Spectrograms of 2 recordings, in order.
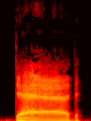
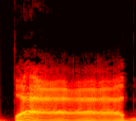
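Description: First: The voice is steady, a plain call. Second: The voice wavers in a whiny way.

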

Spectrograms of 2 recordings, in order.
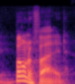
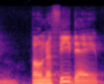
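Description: First: It is pronounced in an everyday English way. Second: It is pronounced in a fancy Latin style. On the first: This is the usual way people say it. "But usually we just say" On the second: The speaker is being formal and fancy. "if you're being all fancy in Latin, you'd say"

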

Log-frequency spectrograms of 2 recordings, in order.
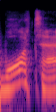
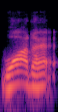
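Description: First: It is said with a non-American accent. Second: It is said with an American accent.

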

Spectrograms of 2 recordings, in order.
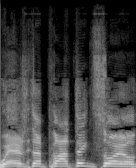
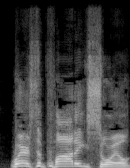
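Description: First: It is said in a put-on Spanish accent. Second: It is said in the speaker's plain accent.

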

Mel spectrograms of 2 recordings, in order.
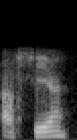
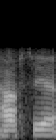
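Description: First: The name begins without an audible H sound. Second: The name begins with an audible H sound. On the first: This is how the person herself would say it. "but she would probably say Hafsia" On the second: This is the speaker's own way of saying it. "I say Hafsia. I pronounce that H"

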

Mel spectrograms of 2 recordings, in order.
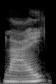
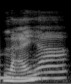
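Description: First: It sounds like a firm command. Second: It sounds like a warm, beckoning invitation.

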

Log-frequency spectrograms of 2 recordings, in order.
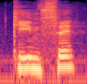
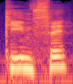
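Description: First: The middle consonant is a 'th' sound. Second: The same.

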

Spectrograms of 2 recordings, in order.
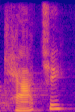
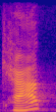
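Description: First: An extra vowel is added after the final consonant. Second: The word ends on the consonant without a vowel. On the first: The speaker calls it wrong. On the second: The speaker calls it right.

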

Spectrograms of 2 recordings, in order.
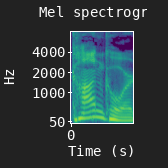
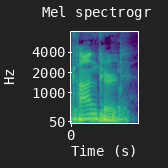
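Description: First: It is said the way outsiders say it. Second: It is said the way locals say it. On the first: The speaker calls it wrong. "It's not Concord" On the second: The speaker calls it right. "Concord is how they say it"

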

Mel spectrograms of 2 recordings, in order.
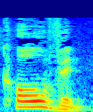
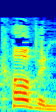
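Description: First: The word does not rhyme with oven. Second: The word rhymes with oven. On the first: The speaker calls it right. "It's Coven" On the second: The speaker calls it wrong. "It's not Coven, man. That sounds like oven"

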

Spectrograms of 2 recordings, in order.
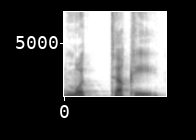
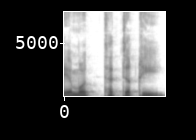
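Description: First: The t sounds merge into one doubled t. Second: The extra t sound is kept separate. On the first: The speaker calls it right. "The Arabs just said muttaqi" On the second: The speaker calls it wrong. "you don't say muttaqi. It'd be very difficult to say it"

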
